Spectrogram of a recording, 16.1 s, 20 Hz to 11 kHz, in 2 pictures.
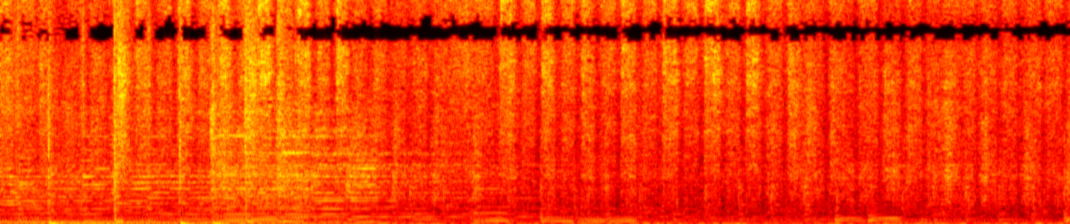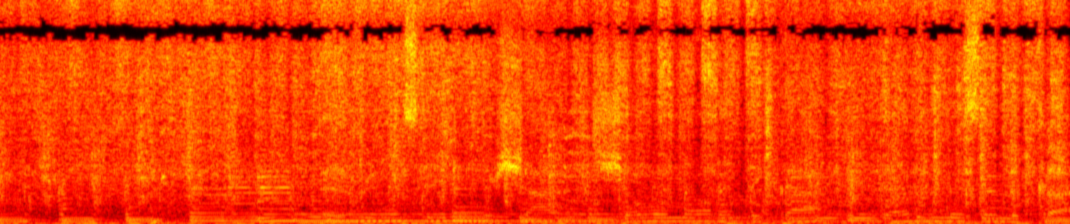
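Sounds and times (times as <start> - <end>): background music with plucked notes: 0.0 - 4.8
cloth scrubbing wood surface: 0.0 - 16.0.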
